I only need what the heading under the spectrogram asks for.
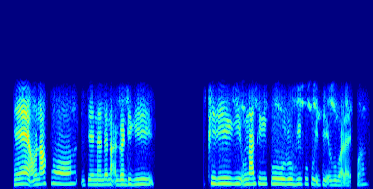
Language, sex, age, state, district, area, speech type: Santali, female, 18-30, West Bengal, Malda, rural, conversation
